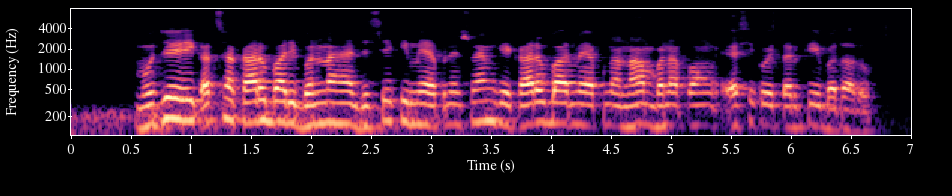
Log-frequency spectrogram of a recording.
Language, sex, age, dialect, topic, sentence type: Hindi, male, 36-40, Marwari Dhudhari, agriculture, question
